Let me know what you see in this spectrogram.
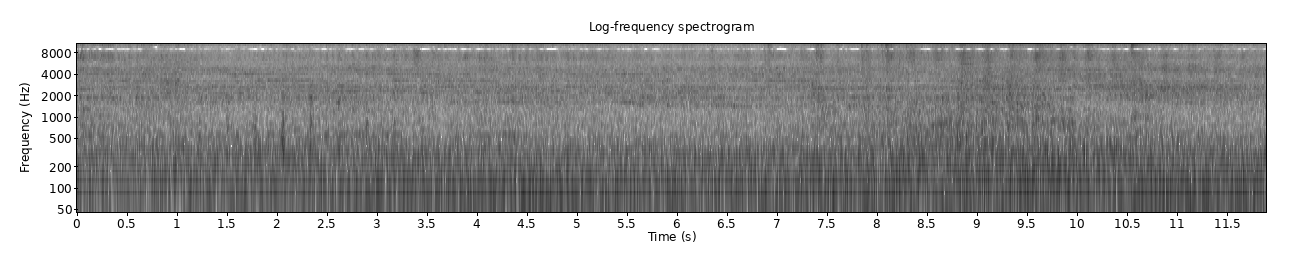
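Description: Freight cars of a long manifest train rolling past at speed: a loud, steady rumble and rattle of steel wheels on the rails.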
